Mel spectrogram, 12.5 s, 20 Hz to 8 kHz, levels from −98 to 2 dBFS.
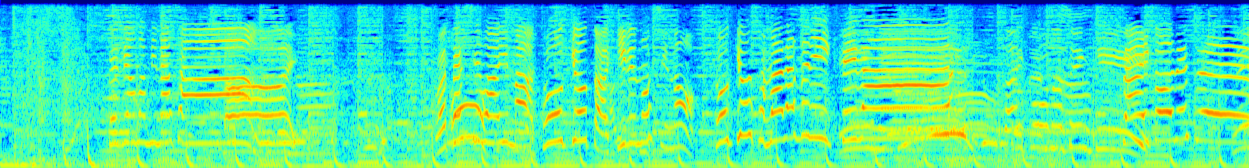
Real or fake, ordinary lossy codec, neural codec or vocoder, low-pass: real; none; none; 7.2 kHz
